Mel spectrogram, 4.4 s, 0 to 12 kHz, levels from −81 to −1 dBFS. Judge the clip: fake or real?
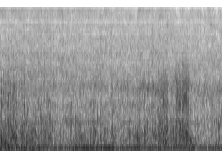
fake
